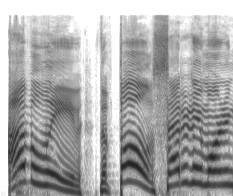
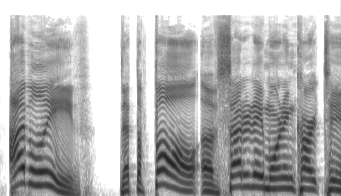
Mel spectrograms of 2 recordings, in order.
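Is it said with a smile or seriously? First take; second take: smiling; serious. First: It is said while smiling. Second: It is said seriously, without smiling.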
